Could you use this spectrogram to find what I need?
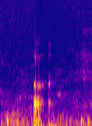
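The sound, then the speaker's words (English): A short, throaty belch bursts out, loud, with a couple of brief guttural pulses trailing after it against a quiet background, made as a rating during a beer tasting. “Was that a belch?”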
